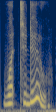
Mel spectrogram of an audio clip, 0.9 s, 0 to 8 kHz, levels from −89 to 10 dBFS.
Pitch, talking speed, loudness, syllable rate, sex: 235 Hz, 190 wpm, -14 LUFS, 3.9 syllables/s, female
